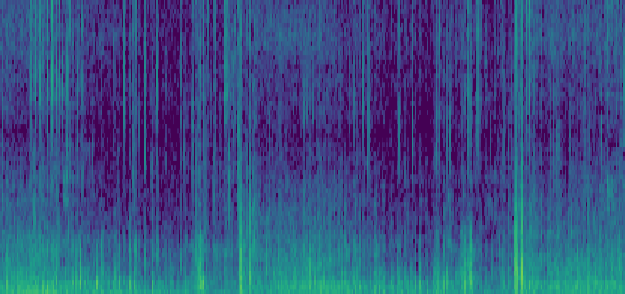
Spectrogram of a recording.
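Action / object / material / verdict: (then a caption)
scrape / faux leather purse / faux leather / none. Long metallic nails tap and scratch a small, closed, hollow pink metallic faux leather shoulder bag with a chain strap. A steady, quiet layer of crinkly scratching runs throughout, broken by soft, dull taps. A few sharper clicks stand out near the middle and toward the end.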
